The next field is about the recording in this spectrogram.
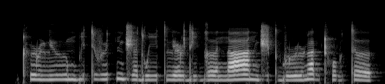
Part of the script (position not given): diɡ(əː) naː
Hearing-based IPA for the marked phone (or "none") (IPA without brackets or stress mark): əː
